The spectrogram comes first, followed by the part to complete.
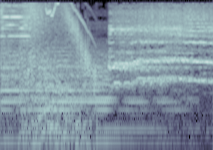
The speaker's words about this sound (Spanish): El gallo.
